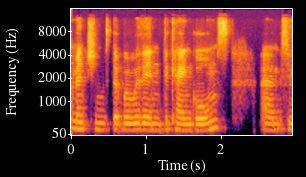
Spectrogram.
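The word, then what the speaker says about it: Cairngorms: that we're within the cane gorms um so you can see here that also is probably the most English pronunciation of the cane gorms but I am English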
